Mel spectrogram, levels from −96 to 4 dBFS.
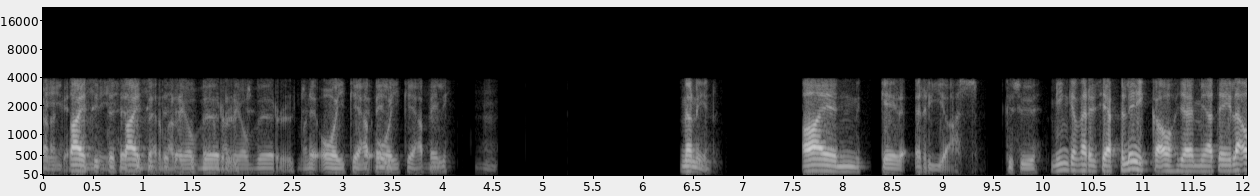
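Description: A harsh, rasping hiss rides on the speech throughout and rises and falls with its level, while the sound is confined to a telephone band of roughly 200 Hz to 3.7 kHz, with nothing above 3.9 kHz. The damage is plainly audible and fits G.726 ADPCM at 24 kbit/s, where too few bits per sample are left to code the difference from the adaptive prediction. From the very start until 4.54 s, a second full-band copy of the speech trails roughly half a second behind the original, a few decibels quieter, with no decay or room colour. It stops abruptly at 4.54 s, a doubled audio track most likely caused by the same audio being captured again through a slower path and mixed back in.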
